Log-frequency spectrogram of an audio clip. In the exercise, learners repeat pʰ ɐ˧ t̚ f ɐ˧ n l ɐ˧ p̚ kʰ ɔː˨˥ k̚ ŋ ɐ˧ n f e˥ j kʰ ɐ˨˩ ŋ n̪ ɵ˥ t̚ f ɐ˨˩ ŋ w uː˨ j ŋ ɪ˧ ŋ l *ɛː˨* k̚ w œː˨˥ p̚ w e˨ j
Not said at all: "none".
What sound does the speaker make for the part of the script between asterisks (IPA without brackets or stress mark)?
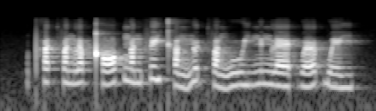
ɛː˨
